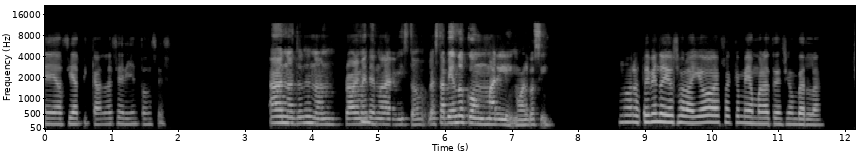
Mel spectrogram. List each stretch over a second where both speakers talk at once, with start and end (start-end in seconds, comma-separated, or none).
none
